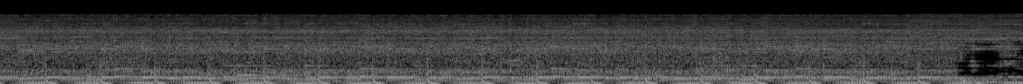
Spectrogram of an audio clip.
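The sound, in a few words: electric mixer whisking egg whites with sugar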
